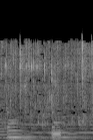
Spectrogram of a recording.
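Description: Water trickling from the tap of a toy sink into its basin while toy cars are washed, a short close splashing run with brief surges, no talk over it.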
